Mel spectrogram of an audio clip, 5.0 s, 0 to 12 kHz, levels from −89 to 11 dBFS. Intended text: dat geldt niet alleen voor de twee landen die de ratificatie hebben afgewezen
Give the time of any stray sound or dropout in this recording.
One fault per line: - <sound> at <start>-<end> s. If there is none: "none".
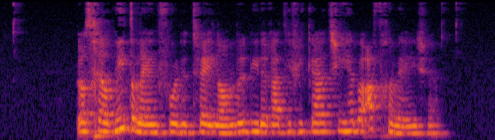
none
